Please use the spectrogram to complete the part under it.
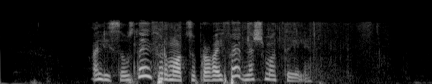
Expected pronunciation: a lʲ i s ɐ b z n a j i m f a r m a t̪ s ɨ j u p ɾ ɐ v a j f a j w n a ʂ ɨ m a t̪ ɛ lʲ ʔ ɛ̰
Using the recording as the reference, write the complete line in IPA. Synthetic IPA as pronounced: a lʲ i s ɐ w z n a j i n f a r m a t̪ s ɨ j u p ɾ ɐ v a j f a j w n a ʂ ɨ m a t̪ ɛ lʲ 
